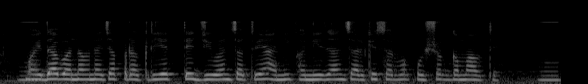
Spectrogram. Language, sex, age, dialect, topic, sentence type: Marathi, female, 18-24, Varhadi, agriculture, statement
